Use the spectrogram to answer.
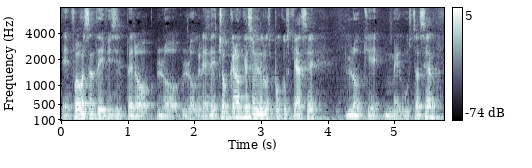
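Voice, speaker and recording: Audible room echo and noticeable background noise around a man, ordinary pitch variation in his voice. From Veracruz, Mexico (coastal). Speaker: independent music composer and producer. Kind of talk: casual chat.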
